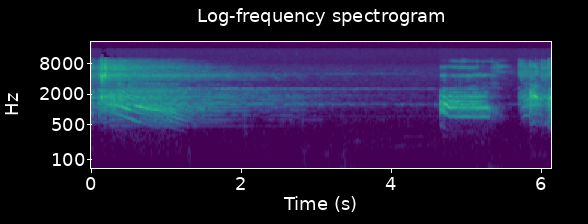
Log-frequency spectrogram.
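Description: Trailer soundtrack played through a screen's speaker and picked up by a phone: a sliding note rings out and fades away over about four seconds. A short loud held note comes in near the end, and talk starts again right at the end.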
